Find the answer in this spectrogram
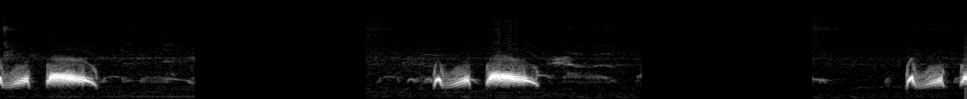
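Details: Spotted dove coo used as a lure for wild doves: three phrases about four seconds apart, each a short rising note followed by a long, loud, falling coo and soft trailing murmurs, against a quiet background.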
